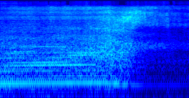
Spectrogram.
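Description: A car driven hard on a test track, its engine roaring loud and close with strained revving and tyre scrub, then dropping away quieter as it moves off.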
